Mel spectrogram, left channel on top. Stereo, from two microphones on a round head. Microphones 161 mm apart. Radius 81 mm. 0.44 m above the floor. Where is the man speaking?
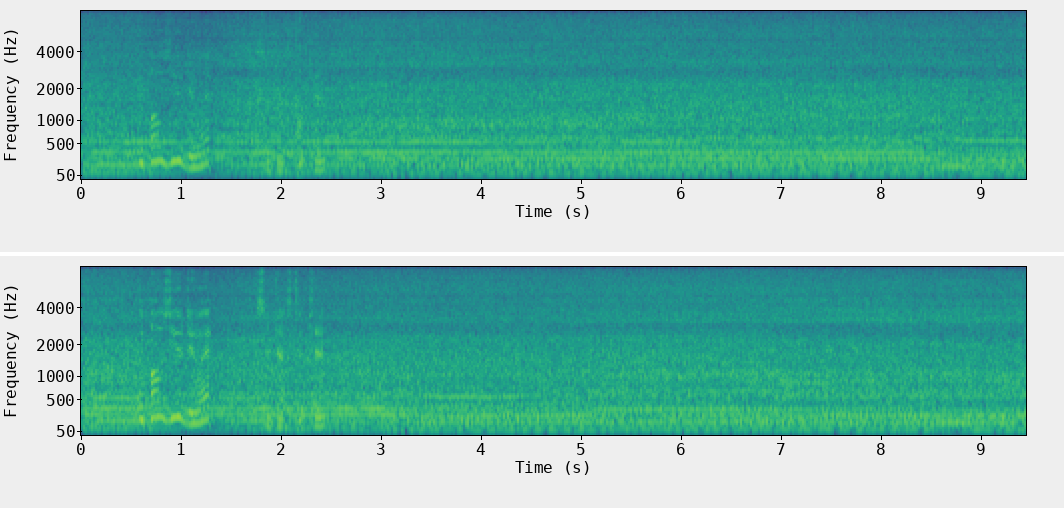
45° right (ahead or behind).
